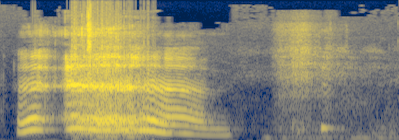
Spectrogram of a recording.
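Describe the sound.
A woman clears her throat: a short voiced burst, then a longer rasping one, followed after a pause by a quieter breathy sound.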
